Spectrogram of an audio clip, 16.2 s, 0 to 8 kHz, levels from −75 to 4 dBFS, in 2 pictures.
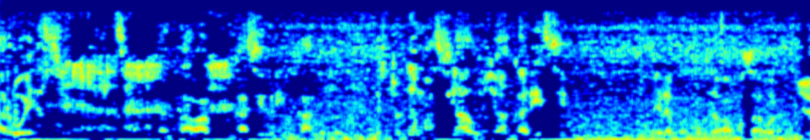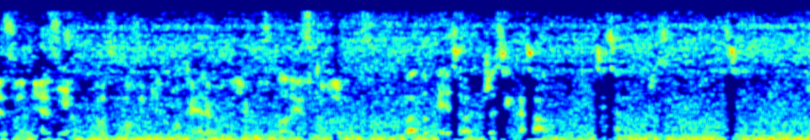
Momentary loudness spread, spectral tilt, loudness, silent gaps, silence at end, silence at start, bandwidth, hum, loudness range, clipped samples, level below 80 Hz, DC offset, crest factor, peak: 7 LU; -2.5 dB/octave; -25 LUFS; none; 0 s; 0 s; 7.6 kHz; none; 2 LU; under 0.1%; -38 dBFS; under 0.1%; 18 dB; -8 dBFS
